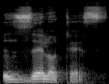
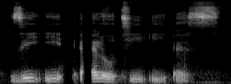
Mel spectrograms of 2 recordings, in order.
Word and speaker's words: Zelotes: James the son of alus and Simon called zelotes that's pronounce it z e l o t e s called zelotes but here is lebius whose surname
